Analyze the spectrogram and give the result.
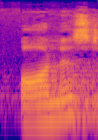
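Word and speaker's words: honest: रहा है, जैसे एन ऑनेस्ट मैन, अब ये एच से स्टार्ट हो रहा है, एच एक हमारा कॉन्सोनेंट है, पर हम बोल कैसे रहे, प्रोनाउंसिएशन क्या आ रहा है, ऑनेस्ट आ रहा है, तो इसलिए हम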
